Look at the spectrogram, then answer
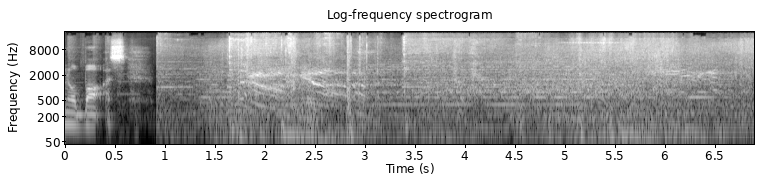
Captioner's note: dramatic orchestral music; characters grunting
